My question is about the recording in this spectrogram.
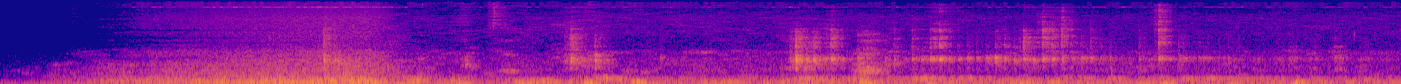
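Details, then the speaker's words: Ceiling fan wobbling at certain speeds: low motor hum with a constant repeating high squeak that rises and falls slightly as it turns; owner suspects an out-of-balance blade or loose parts, later balanced a blade. "as you can hear it's pretty constant kind up and down a little bit but it's overall really see Annoying"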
